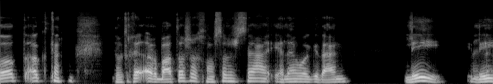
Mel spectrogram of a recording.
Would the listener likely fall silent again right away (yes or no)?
no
